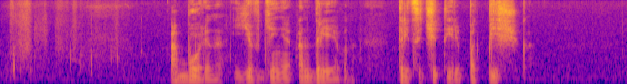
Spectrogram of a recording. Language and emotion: Russian, angry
